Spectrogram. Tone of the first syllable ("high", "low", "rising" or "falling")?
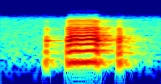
falling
